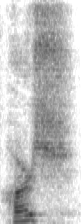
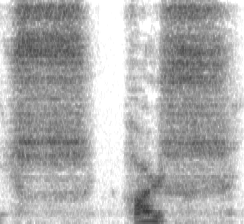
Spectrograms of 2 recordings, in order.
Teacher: The English word harsh has kind of a lighter sh, harsh, but the German's going to be sh, harsh, you know, so it's a harsher sound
